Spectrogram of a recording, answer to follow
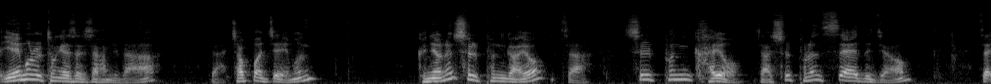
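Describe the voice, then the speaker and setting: Lively husky-voiced man teaching. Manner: explains step by step, lively pitch. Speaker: English teacher. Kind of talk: Zoom lecture. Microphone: video call.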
